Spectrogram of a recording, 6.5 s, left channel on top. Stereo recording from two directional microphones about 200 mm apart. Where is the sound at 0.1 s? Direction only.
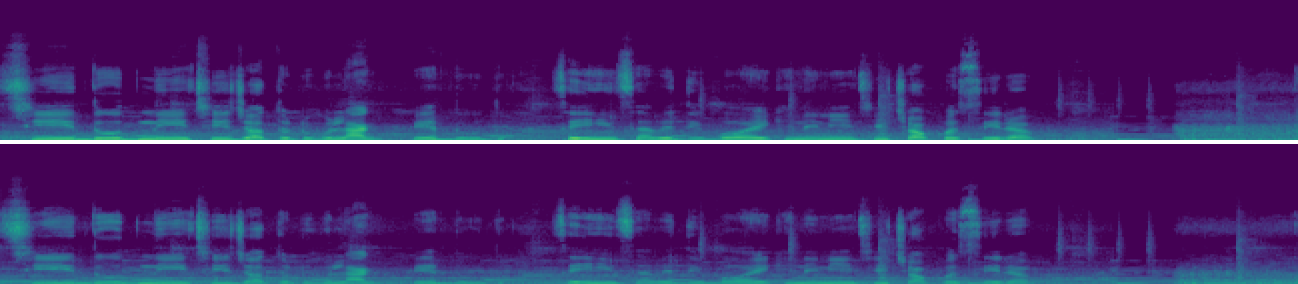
15° left (ahead or behind).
